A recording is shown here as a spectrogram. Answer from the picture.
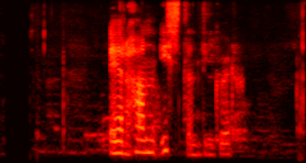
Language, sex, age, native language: Icelandic, female, 14, Icelandic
